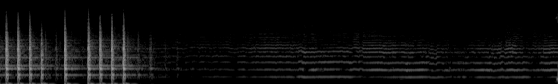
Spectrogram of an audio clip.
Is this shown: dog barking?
no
